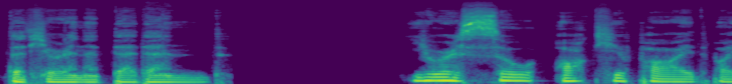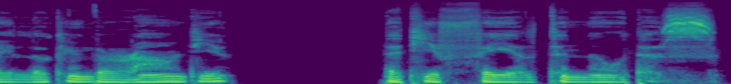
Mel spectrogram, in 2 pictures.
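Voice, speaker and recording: A man narrating a scripted second-person story for hypnosis ASMR, measured and deliberate, with dramatic pauses. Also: extremely low pitch, warm tone, slightly rough, no room sound, studio quality.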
